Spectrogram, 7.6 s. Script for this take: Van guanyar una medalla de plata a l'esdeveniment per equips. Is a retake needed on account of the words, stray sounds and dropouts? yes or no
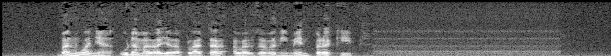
no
